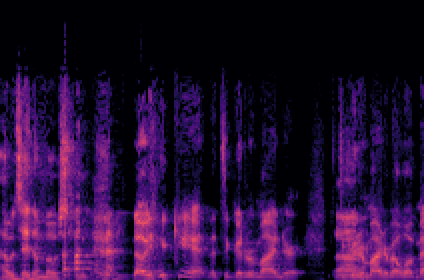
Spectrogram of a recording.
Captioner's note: laughs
